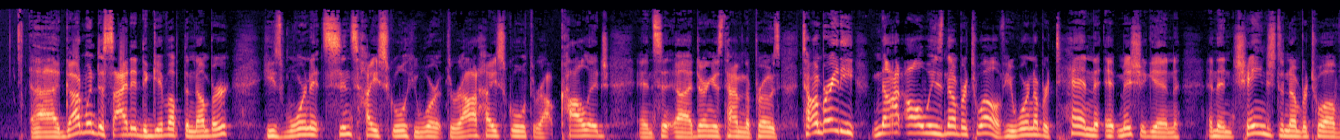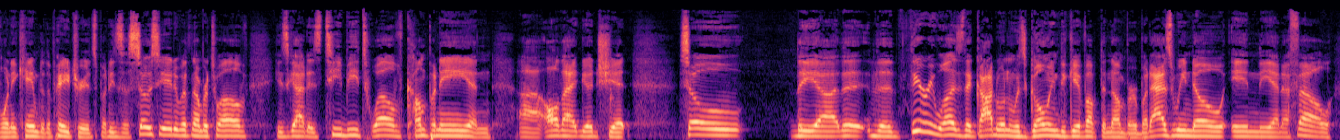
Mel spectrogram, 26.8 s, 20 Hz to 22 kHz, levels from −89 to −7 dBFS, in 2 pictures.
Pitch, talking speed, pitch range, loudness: 150 Hz, 215 wpm, 135-170 Hz, -18 LUFS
